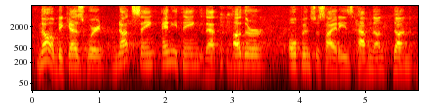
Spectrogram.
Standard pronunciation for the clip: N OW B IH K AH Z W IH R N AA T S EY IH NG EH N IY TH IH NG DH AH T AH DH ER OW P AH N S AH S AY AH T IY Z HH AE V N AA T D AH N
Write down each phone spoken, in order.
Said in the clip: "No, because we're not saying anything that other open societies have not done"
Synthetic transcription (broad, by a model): N OW B IH K AH Z W IH R N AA T S EY IH NG EH N IY TH IH NG DH AH T AH DH ER OW P AH N S AH S AY AH T IY Z HH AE V N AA T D AH N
